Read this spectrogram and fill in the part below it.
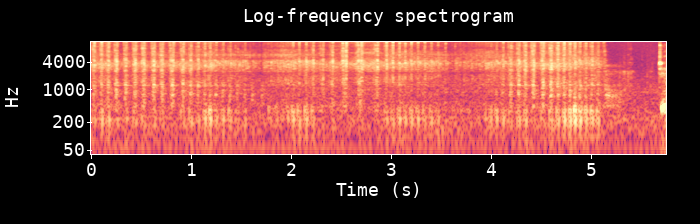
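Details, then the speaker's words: Hand-cranked PEP airway clearance device used to move secretions in COPD: rapid rattling, fluttering pulses as breath is exhaled through while the handle is rotated, giving vibrating resistance. "you continue rotating it as you exhale and you can do it as you inhale too whatever works for you"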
